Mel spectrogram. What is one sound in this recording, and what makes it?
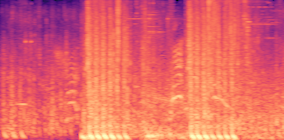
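A rifle fires rapid bursts close by.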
